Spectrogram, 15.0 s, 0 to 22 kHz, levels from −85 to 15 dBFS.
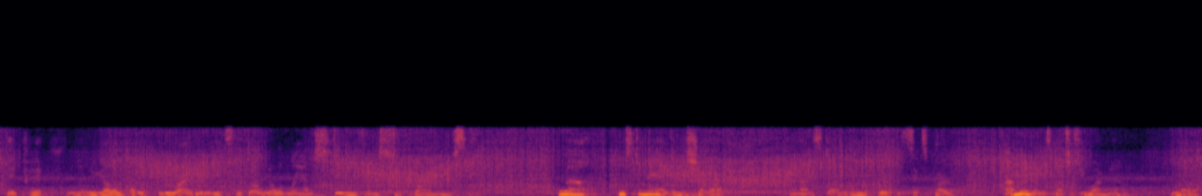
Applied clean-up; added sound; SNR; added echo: none; Domestic sounds, home sounds; 9 dB; reverberation time 1.3 s.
